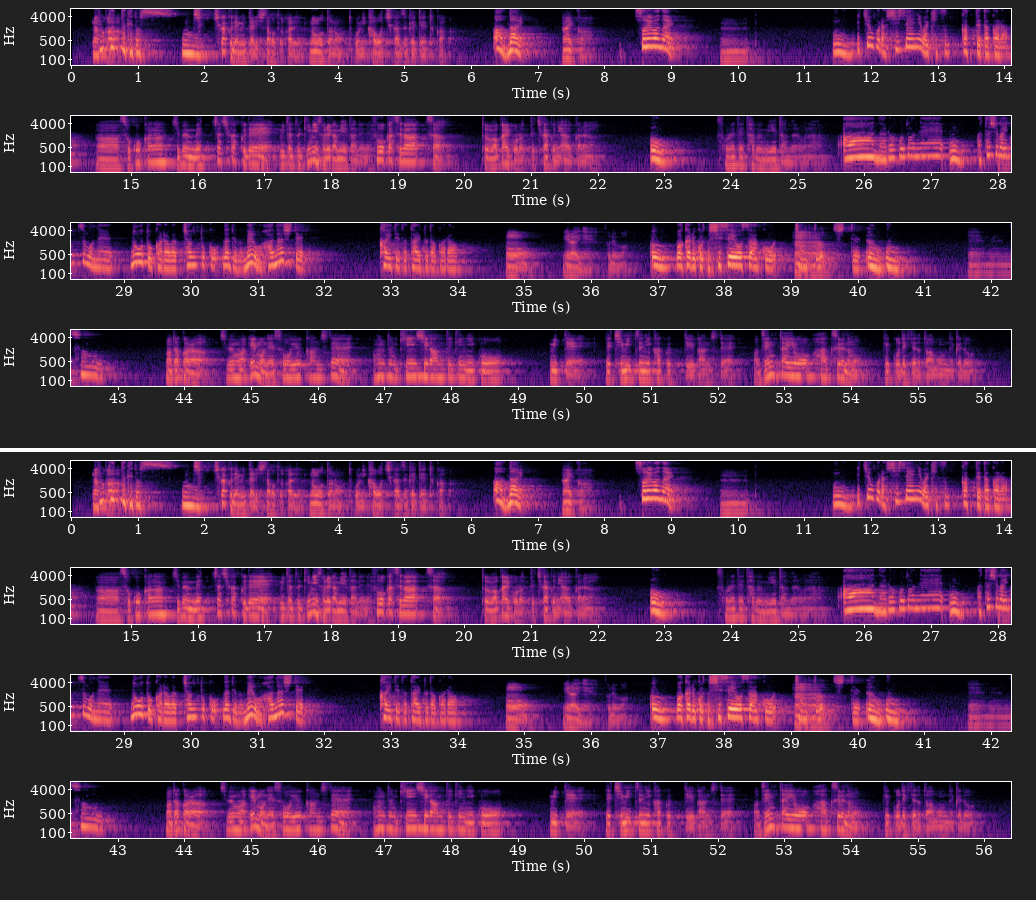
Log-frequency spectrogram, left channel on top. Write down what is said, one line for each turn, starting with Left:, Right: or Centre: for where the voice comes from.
Right: なんか、
Left: 良かったけどす、うん。
Right: ち、近くで見たりしたことあるノートのとこに顔近づけてとか。
Left: あ、ない。
Right: ないか。
Left: それはない。
Right: うん。
Left: うん。一応ほら、姿勢には気遣ってたから。
Right: ああ、そこかな。自分めっちゃ近くで見たときにそれが見えたんだよね。フォーカスがさ、多分若い頃って近くに合うから、
Left: うん。
Right: それで多分見えたんだろうな。
Left: ああ、なるほどね。うん。私はいつもね、
Right: そ
Left: ノートからはちゃんとこう、なんていうの、目を離して書いてたタイプだから。
Right: う。おう、偉いね、それは。
Left: うん。わかること、姿勢をさ、こう、
Right: うんう
Left: ちゃんとして。うん、うん。
Right: ん。えー、
Left: そう。
Right: まあだから、自分は絵もね、そういう感じで、本当に近視眼的にこう、見て、で、緻密に描くっていう感じで、まあ、全体を把握するのも結構できてたとは思うんだけど、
